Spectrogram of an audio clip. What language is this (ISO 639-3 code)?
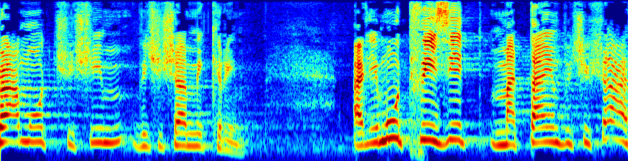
heb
